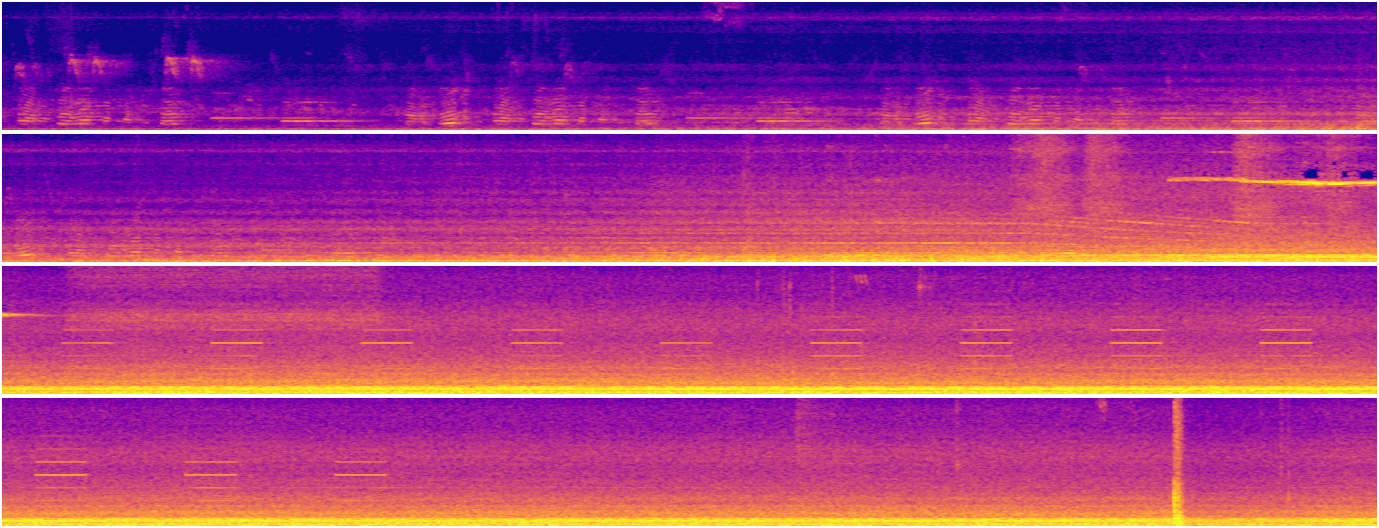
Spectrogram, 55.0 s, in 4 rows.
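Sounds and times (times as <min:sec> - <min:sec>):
train rolling past: 0:11.4 - 0:40.2.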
